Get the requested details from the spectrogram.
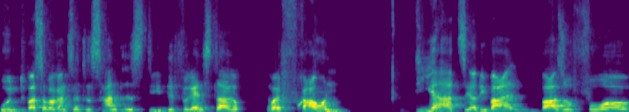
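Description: A man with a high voice and a bright, sharp tone speaks at a fairly slow pace. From Germany, Berlin. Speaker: voice and speech trainer. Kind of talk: podcast interview, explaining. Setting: remote call at laptop.

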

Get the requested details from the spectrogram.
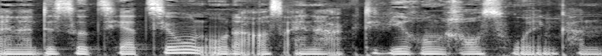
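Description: A woman speaks at a moderate pace in a somewhat breathy voice with a dark, mellow tone and fairly even intonation. The sound is dry and close, with no echo. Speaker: podcast host and trauma educator. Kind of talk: solo educational monologue. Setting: podcast recording.

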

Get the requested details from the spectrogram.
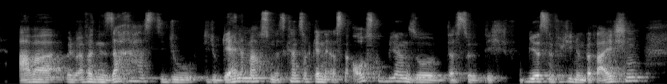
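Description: A man talks at a very fast pace with a medium pitch and ordinary pitch variation. His voice is somewhat breathy, and room echo is audible. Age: 18. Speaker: videographer and business owner. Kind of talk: interview. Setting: studio, in person at the host's office.

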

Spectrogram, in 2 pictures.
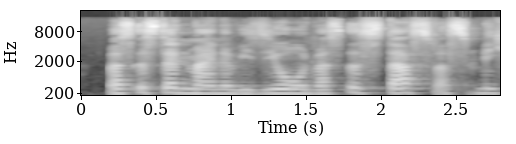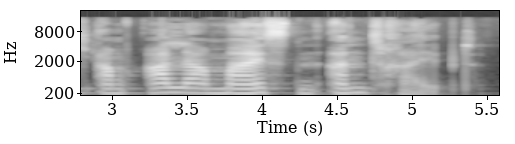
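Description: Very slowly, a woman speaks in a flat monotone at medium pitch. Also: hardly any pauses. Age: 30s. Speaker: podcast host and spiritual coach. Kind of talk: solo reflective monologue. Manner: hesitant with frequent fillers.

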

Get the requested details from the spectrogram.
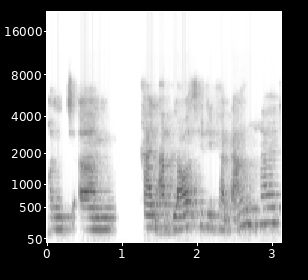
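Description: In a plain, everyday voice, a woman talks at a fairly slow pace. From northern Germany (Flensburg). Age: 50s. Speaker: fashion company chief executive. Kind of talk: interview.

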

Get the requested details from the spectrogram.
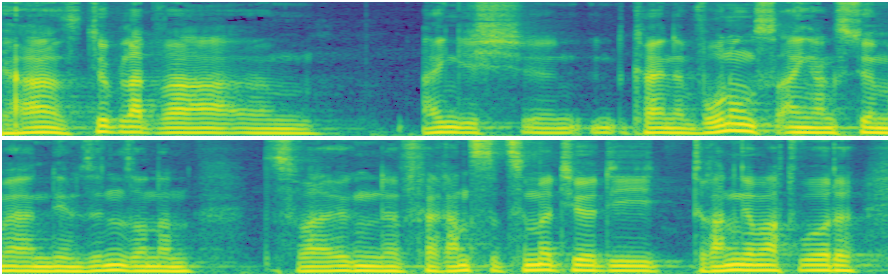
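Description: The voice has a dark, mellow tone and monotone, flat intonation, in a very clean recording with a silent background. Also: man, fairly low pitch for a man, moderate pace. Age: 40s. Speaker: crime scene cleaning operations manager. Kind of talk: casual chat.

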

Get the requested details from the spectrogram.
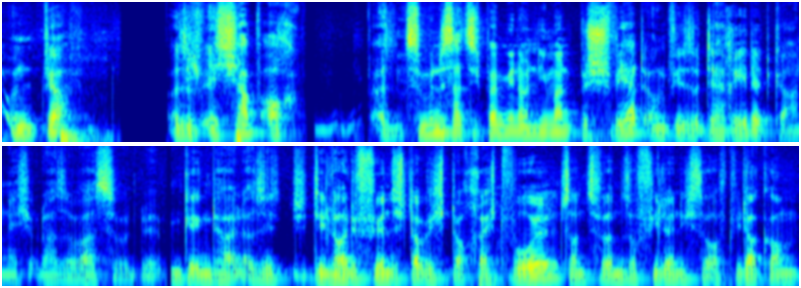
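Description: A man's fairly low voice at a fairly quick pace, with ordinary pitch variation. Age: 50s. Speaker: tattoo artist. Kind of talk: casual interview. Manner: calm, quiet.

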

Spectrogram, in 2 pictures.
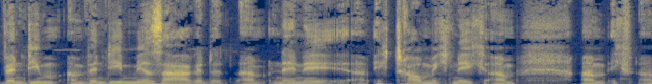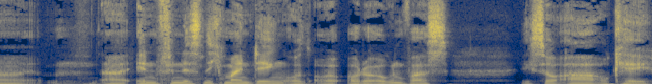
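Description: Speaking at a fairly slow pace with fairly even intonation, a man is heard on a very clean recording with a silent background. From Canada, Vancouver. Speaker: musical performer. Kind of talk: casual chat. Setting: studio. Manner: halting.

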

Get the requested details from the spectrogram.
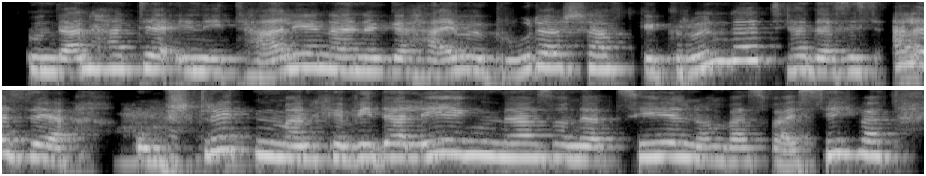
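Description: A woman's high-pitched voice at a moderate pace, with ordinary pitch variation, hardly any pauses, audible room echo and noticeable background noise. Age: 40s. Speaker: numerology consultant. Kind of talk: interview conversation.

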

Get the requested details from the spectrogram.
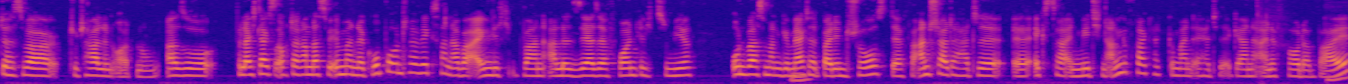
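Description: With fairly even intonation, an unremarkable speaking voice moves along fairly quickly. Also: woman, fairly high pitch for a woman. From Germany, Franconia (Heideck, Bavaria). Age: 20s. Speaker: motorcycle trial rider and student. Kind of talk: casual interview.

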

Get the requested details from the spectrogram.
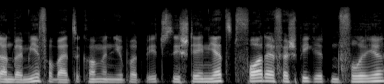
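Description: A man with an ordinary speaking voice, medium in pitch with ordinary variation, at a fairly quick pace, in a very clean recording with a silent background and a dry, close sound with no echo. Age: 40s. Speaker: podcast co-host. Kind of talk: casual chat.

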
